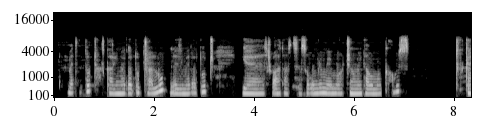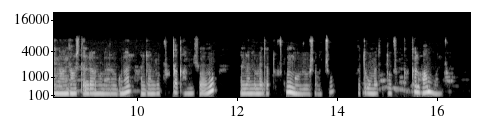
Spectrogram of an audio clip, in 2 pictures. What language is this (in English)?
Amharic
